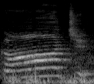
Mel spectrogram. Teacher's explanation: कांच बोलते समय जो आ की ध्वनि आई, वहां पर श्वास वायु मुंह से भी निकली और नाक से भी निकली, कहीं भी अवरुद्ध नहीं हुई, कहीं भी रुकी नहीं, कहीं उसमें रुकावट उत्पन्न नहीं हुई। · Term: अनुनासिक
